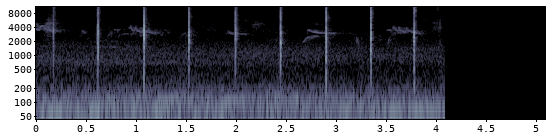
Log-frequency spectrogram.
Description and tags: patting rock
Large boulder getting pet: Shallow and fast pats at a constant rhythm. Can be used as foley for slaps and pats to walls or other soild stone structures. Recorded with a zoom H6 recorder/ microphone on stereo. Recorded in South Africa Centurion Southdowns estate. This was recorded for my college sound assignment. Many of my sounds involve nature.
hit, pat, rocks, smack, slap, OWI, wall, hand, impact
